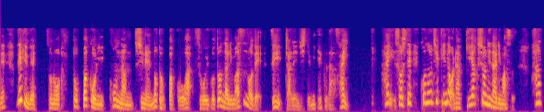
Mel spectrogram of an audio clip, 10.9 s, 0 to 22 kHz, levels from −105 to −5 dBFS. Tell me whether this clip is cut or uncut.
uncut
